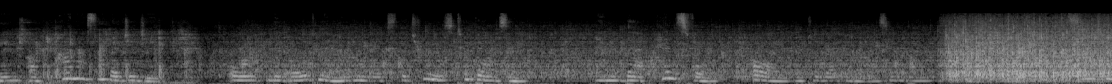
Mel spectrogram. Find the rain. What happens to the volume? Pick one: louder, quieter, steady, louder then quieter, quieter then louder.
louder.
